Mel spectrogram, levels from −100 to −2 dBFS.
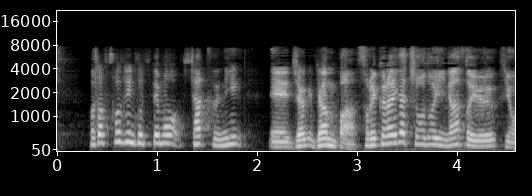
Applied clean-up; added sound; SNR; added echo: neural mask model DeepFilterNet 3.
